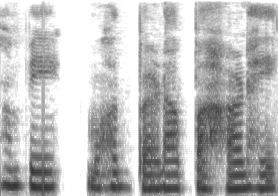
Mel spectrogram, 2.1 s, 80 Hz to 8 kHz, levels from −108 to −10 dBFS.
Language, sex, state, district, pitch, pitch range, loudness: Hindi, female, Uttar Pradesh, Etah, 215 Hz, 195-225 Hz, -36 LUFS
